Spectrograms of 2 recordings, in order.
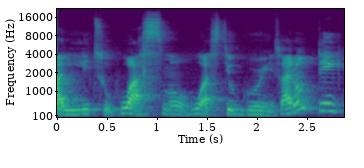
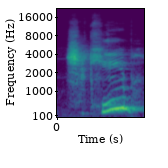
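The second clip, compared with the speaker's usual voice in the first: swooning call; 11 semitones higher than usual. Real, not acted. Savouring his name, crushing on him.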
